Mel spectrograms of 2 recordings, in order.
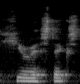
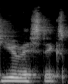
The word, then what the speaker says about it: heuristics: Some people pronounce it heuristics, they're wrong. It's called, the word is heuristics, problem solving.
